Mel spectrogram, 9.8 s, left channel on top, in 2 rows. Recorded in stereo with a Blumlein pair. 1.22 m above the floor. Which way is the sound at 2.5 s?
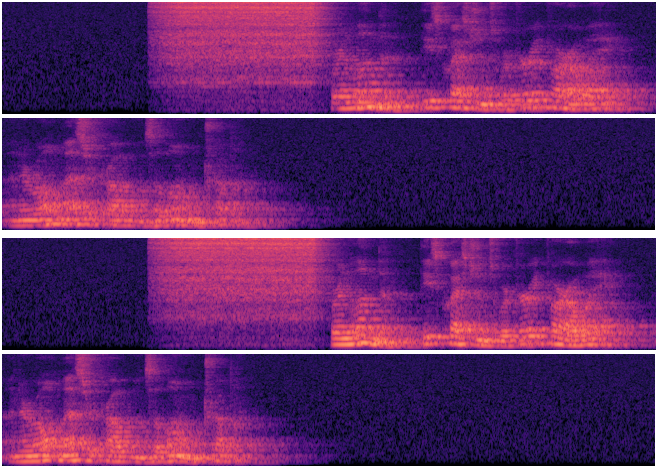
70° right.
